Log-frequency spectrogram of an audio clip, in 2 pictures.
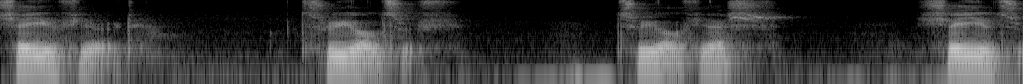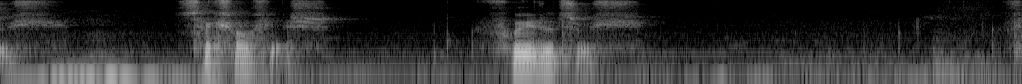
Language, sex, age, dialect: Faroese, male, 15-35, Suðurstreymoy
